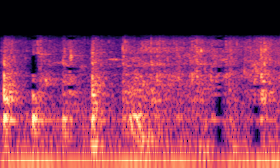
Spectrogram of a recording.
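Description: Wire whisk beating a thin vinegar-based sauce in a stainless steel bowl: liquid sloshing and splashing with rapid, uneven whisk strokes.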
